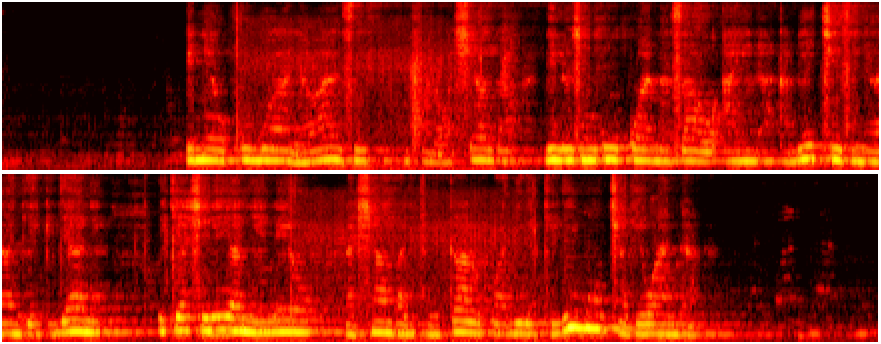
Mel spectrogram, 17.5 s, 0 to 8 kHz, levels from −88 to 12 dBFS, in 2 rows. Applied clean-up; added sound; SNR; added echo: neural separator model SepFormer DNS4.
